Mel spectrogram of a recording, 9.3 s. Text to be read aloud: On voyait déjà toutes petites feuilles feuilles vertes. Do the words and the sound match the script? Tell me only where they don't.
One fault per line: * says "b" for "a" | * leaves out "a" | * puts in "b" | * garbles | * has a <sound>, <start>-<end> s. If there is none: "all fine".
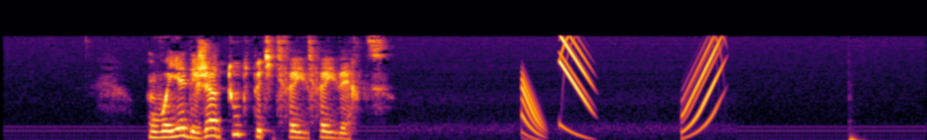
* has a chirp, 5.2-6.0 s
* has a chirp, 6.8-7.3 s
